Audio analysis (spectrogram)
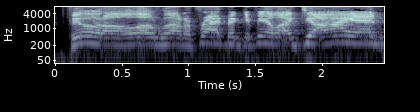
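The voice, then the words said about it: Imitates another person's voice. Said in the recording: “my Gilbert Gottfried impression got worse and worse as time went on.”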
